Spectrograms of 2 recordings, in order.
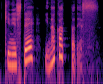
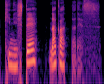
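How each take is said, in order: First: The 'i' after 'shite' is pronounced. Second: The 'i' after 'shite' is dropped. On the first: This is the form that follows the grammar. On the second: This is how it is said in real conversation.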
